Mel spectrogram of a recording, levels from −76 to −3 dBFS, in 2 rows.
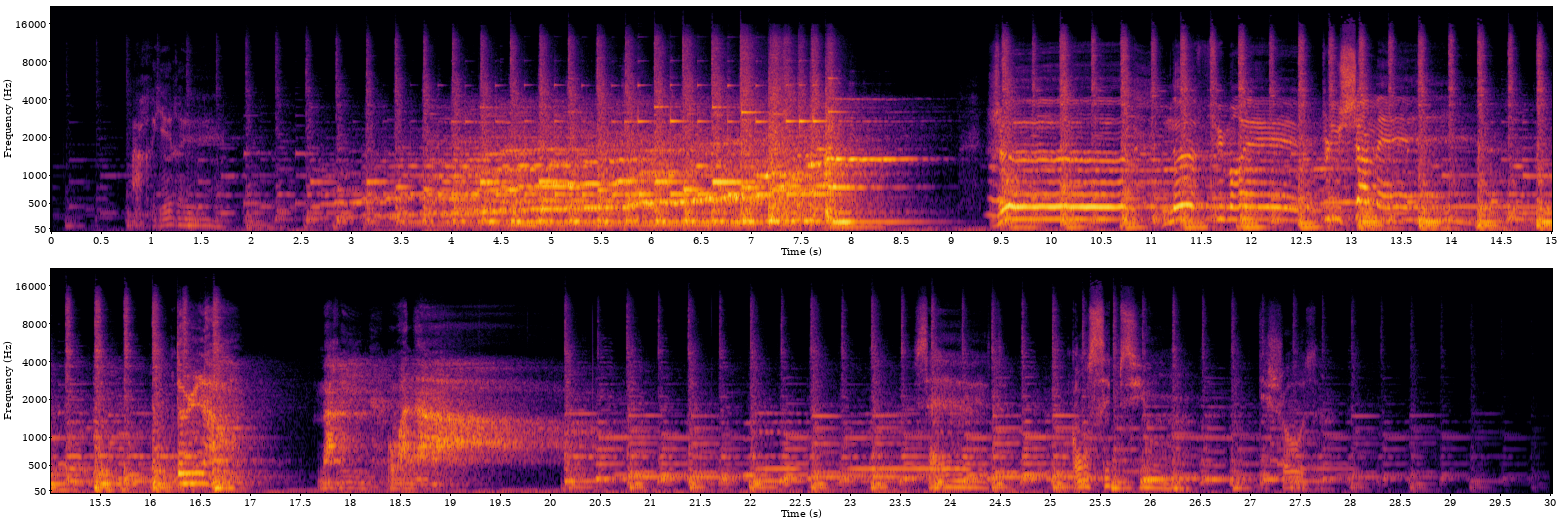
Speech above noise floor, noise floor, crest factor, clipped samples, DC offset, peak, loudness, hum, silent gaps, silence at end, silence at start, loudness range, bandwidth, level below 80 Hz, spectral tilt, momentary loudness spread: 19 dB; -53 dBFS; 18 dB; under 0.1%; under 0.1%; -2 dBFS; -18 LUFS; none; none; 0.75 s; 0.75 s; 13 LU; 17 kHz; -38 dBFS; -4.5 dB/octave; 20 LU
